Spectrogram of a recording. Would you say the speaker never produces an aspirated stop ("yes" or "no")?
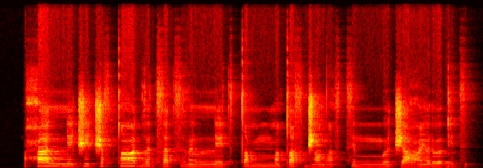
yes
